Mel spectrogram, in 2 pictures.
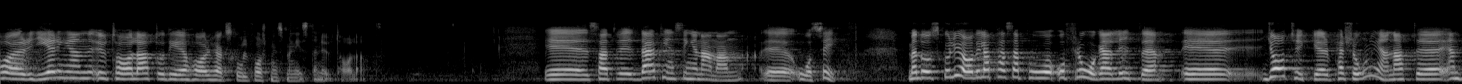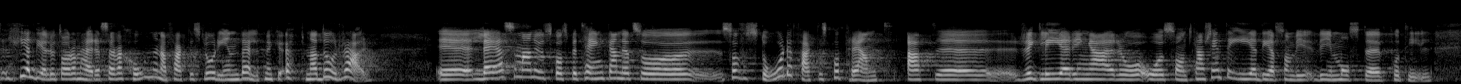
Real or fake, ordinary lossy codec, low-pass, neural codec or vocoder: real; none; 7.2 kHz; none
